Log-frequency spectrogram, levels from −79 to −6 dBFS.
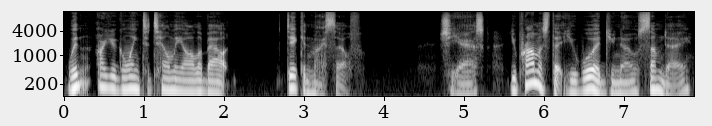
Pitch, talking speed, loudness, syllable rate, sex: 130 Hz, 170 wpm, -20 LUFS, 4.9 syllables/s, male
